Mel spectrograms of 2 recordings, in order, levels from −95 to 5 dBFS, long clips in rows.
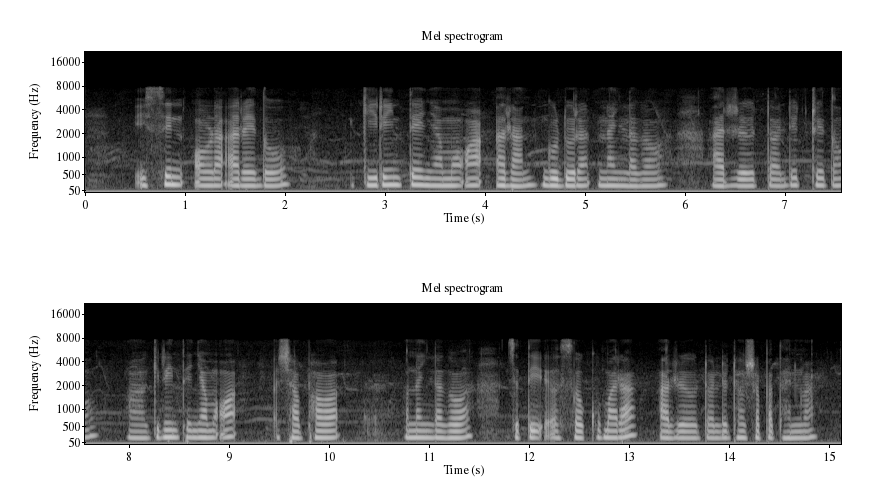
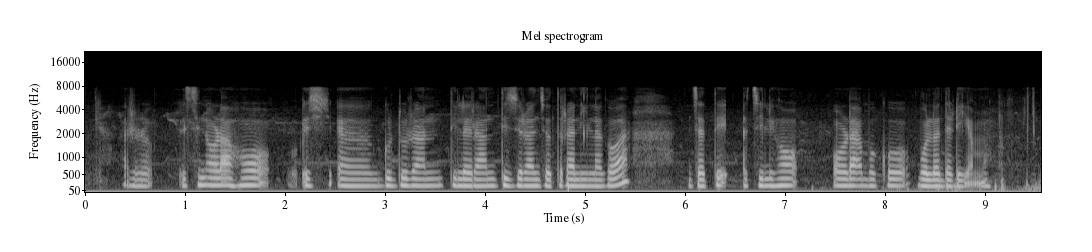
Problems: none marked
